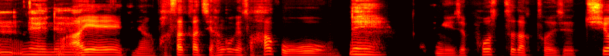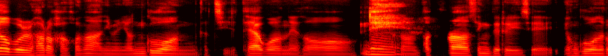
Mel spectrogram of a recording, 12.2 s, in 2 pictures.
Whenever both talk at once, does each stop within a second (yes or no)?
yes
